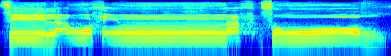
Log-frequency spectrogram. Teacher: یا مدہ ہے، ایک الف کھینچ کر ادا کریں گے. لو حرف لین ہے، واو لین ہے، واو لین کو نہیں کھینچتے، اس کو بغیر کھینچے نرمی سے پڑھتے ہیں.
